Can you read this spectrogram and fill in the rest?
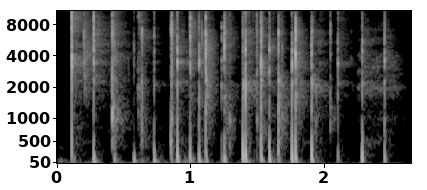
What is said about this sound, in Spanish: Un aplauso.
